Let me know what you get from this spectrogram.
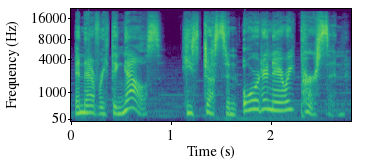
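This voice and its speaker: A woman's voice: on the high side, sing-song, fairly quick, soft background music. A woman voicing an earnest young actress who delivers dramatic lines with formal phrasing in a video game. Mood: solemn, reproachful.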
